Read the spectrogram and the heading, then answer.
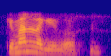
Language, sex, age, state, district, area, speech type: Assamese, female, 30-45, Assam, Tinsukia, urban, conversation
